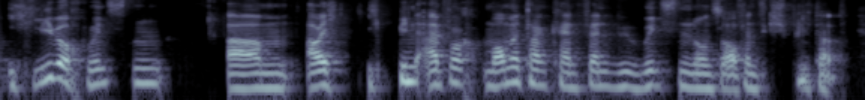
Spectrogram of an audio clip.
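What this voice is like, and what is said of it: Austrian-accented standard German. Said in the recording (German): “ich mag unglaublich gern deinen Dialekt. Der ist nämlich urgeil. ... das ist schon österreichisch, wenn man versucht, Hochdeutsch zu reden”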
